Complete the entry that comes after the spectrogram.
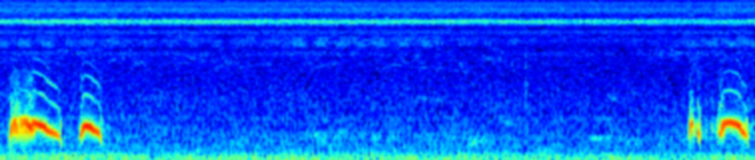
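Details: Spotted dove calling to lure other spotted doves into answering: the tail of a cooing phrase with a long and a short coo, a long quiet gap, then a stutter and another rounded coo begin.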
